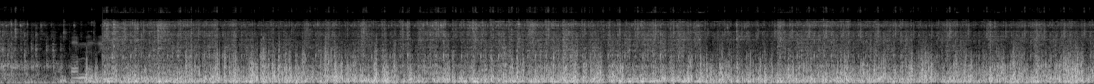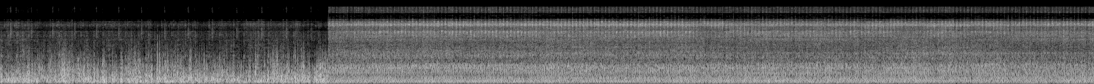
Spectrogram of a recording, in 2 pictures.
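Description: Metal wheels rumble and clatter along rails.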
